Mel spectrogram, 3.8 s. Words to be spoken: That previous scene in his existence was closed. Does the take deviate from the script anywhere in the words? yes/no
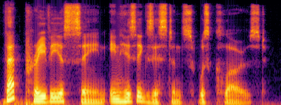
no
